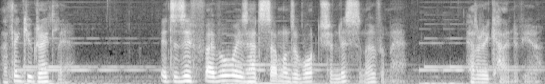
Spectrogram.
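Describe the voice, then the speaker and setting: A man playing a weary, bewildered adventurer in an audio drama, speaking in a halting, earnest way. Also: a little high, gravelly, over music. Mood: wistful. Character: weary, bewildered male adventurer returned from limbo, reflective and sincere.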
